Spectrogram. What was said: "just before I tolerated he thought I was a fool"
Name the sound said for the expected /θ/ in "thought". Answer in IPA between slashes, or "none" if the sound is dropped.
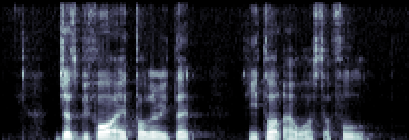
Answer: /t/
